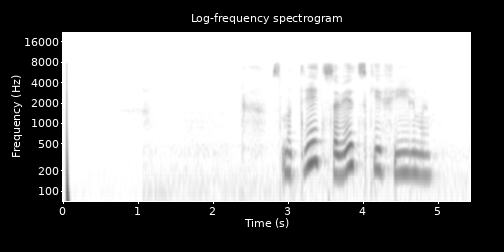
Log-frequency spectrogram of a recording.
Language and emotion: Russian, sad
